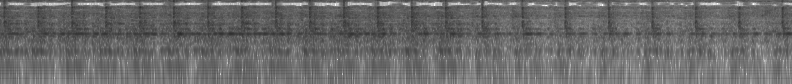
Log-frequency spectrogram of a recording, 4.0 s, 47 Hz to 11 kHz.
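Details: Maxitrak 5-inch Alice steam locomotive, feed pump tested on cold water with bypass closed: even light clicking about three strokes per second, steady and unbroken; pump running normally, tank water level dropping.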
